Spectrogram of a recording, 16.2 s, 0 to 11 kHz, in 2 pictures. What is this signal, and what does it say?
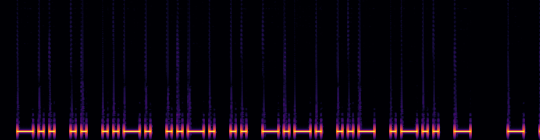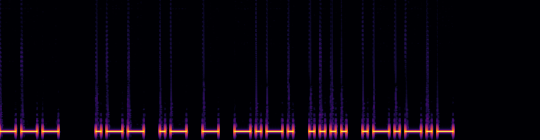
Morse code, heard as a keyed tone, about 15 wpm, 700 Hz. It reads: DIFFICULT TO WATCH.
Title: Sentences from Top 1000 Words - Review Part 5 - 15wpm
